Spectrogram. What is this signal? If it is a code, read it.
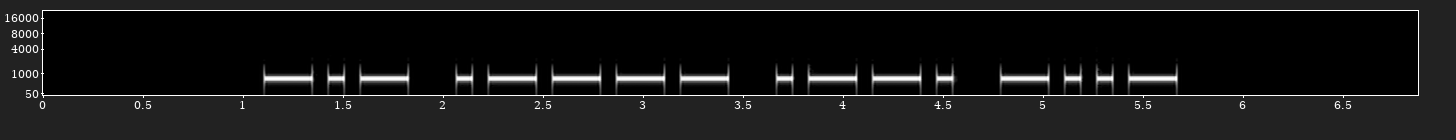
Morse code, heard as a keyed tone, about 15 wpm, 700 Hz. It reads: K1PX
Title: Easy Call Signs Repeated 3x - 15wpm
